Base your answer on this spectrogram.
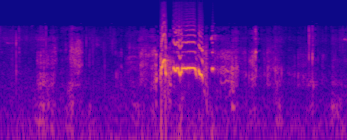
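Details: Male Staffordshire bull terrier gnawing a tree stump at night: crunching and scraping, then one loud, strained whine with a wavering pitch, followed by more chewing.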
